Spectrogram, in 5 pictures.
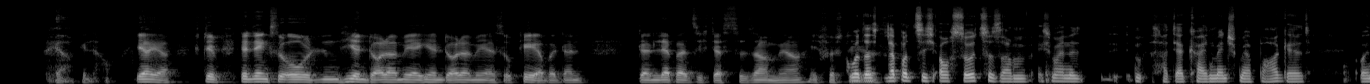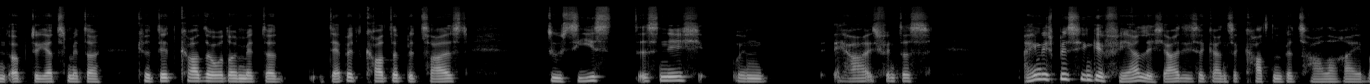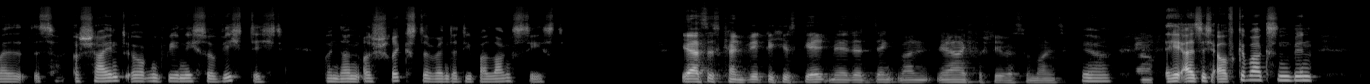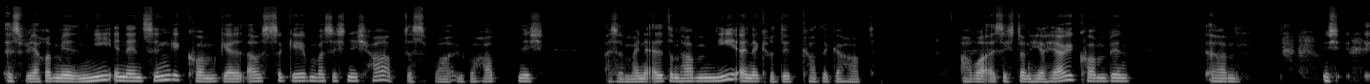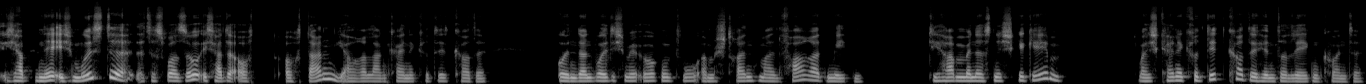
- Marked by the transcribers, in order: other noise
- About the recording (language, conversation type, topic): German, unstructured, Wie sparst du am liebsten Geld?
